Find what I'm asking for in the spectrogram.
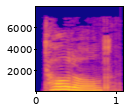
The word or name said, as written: totaled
